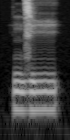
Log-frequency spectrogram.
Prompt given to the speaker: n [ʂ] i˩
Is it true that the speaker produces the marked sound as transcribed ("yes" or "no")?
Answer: no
